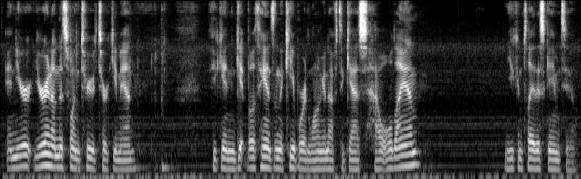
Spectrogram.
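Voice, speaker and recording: A man's voice: medium pitch, steady tone, normal speed, a little hiss or hum. Rambling thirty-year-old man streaming a game. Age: 30s. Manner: rambling, self-mocking and jokey. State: tired and loopy from little sleep and caffeine. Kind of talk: casual live-stream commentary.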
